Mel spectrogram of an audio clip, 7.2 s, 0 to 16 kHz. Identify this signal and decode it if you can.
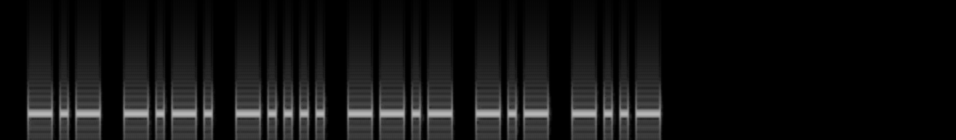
Morse code, heard as a keyed tone, about 20 wpm, 700 Hz. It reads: KC6QKX
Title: USA Call Signs Repeated 3x 20wpm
